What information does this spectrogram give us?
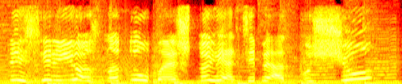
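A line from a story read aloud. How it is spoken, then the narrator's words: Shouted. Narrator (Russian): крикнула я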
